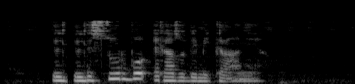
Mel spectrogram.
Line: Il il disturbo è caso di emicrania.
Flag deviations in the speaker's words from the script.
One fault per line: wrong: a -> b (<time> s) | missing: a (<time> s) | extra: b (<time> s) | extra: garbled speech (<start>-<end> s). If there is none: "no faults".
no faults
